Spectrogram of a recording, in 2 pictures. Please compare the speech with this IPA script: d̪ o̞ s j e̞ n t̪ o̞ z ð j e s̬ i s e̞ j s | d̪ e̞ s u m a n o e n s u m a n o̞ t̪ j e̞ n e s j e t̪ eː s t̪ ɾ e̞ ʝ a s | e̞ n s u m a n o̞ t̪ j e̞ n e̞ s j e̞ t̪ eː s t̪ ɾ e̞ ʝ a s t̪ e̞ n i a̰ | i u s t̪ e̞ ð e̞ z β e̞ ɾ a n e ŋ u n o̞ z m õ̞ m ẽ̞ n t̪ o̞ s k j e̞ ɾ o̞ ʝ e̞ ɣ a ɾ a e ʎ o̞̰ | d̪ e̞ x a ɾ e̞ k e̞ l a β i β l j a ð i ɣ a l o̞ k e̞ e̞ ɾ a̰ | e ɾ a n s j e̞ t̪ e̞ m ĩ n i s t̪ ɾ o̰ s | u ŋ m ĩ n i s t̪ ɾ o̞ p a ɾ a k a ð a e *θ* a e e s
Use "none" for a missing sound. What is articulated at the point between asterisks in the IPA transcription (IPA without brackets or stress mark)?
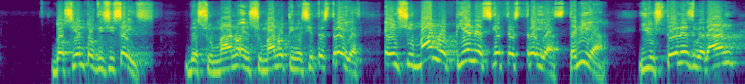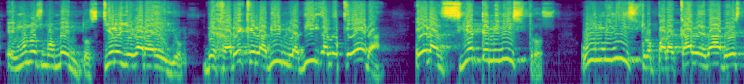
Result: ð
